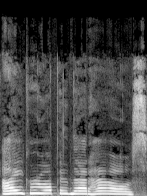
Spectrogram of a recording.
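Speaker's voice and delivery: very high, slow, drawn-out called-out yell. Retelling calling out from a car to a woman at a window: retelling a yell. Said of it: "And I just yelled".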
